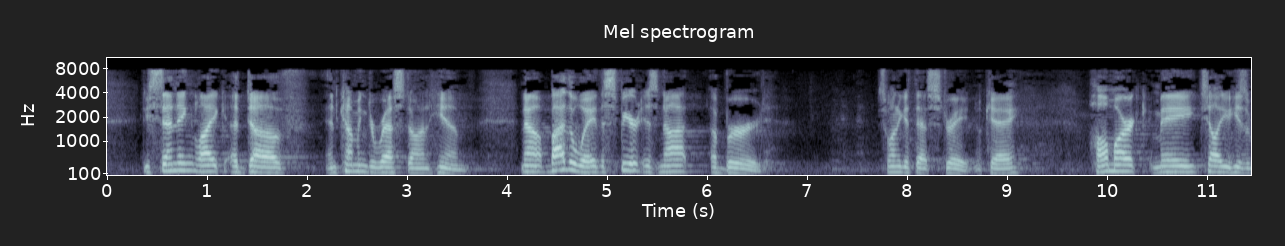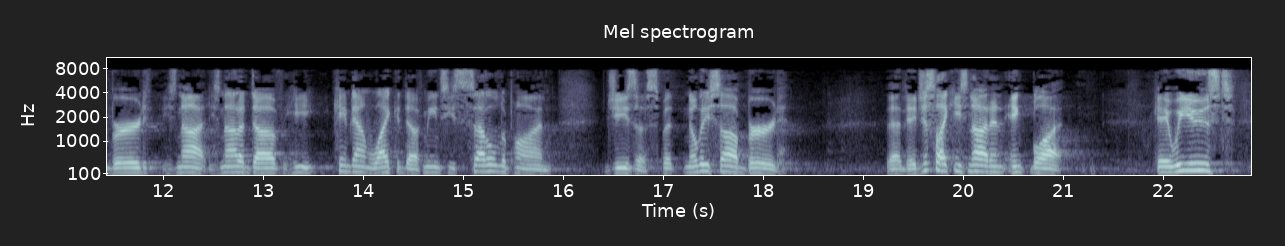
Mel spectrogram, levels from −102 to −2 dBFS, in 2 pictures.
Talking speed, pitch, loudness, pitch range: 180 wpm, 145 Hz, -27 LUFS, 135-165 Hz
